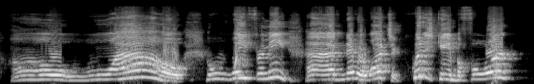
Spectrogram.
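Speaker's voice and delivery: thrilled and excited, very high pitch, very loud. Colin calls after Harry, who is leaving for Quidditch practice, excited. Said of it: "his face shining with excitement".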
